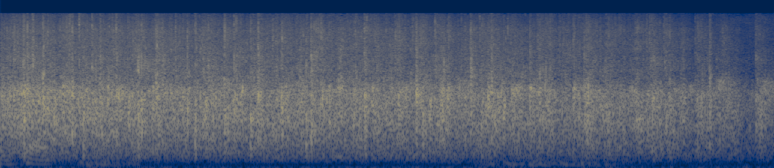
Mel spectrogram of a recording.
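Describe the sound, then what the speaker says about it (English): A full round of applause from an audience honoring Don Graham at a GM Foundation social responsibility event, thick continuous clapping that holds steady and tapers slightly near the end. "I want to give a round of applause to Don Graham"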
